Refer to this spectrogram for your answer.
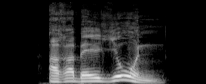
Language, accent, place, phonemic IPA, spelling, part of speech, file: German, Germany, Berlin, /aʁabɛˈli̯oːn/, Arabellion, noun, De-Arabellion.ogg
- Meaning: Arab Spring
